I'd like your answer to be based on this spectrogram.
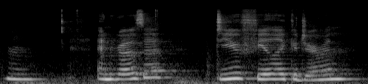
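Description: Mellow woman interviewer in a roomy space. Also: fairly high pitch, steady tone, measured pace. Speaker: interviewer and presenter. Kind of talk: scripted interview questions. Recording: roomy echo.

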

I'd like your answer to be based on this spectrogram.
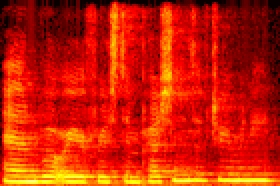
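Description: A woman presenting a segment and asking interview questions in a clear, prompting tone. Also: a little high, fairly even intonation, fast, mellow. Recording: roomy echo.

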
